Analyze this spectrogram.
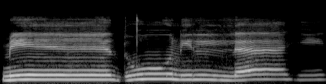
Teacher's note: من دون اللہ میں نون کے آواز کو چھپائیں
